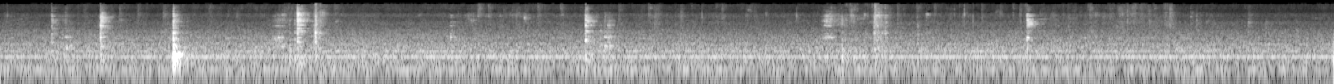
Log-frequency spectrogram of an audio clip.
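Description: Metal spatula knocking and clinking against a metal kadhai while fried pakoras are lifted out: about eight scattered clinks, the sharpest about a second in. A low steady hum runs underneath.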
